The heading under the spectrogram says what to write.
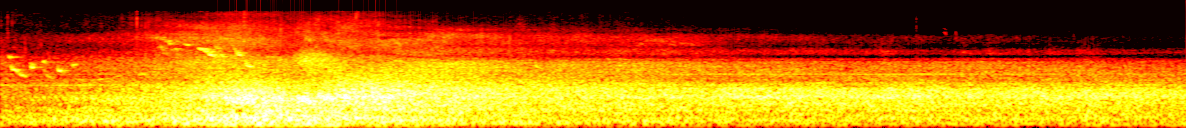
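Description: A car passes by on a quiet country road, its broad rushing noise swelling to a peak early on, then easing into a steady roar as it moves off. No voices.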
